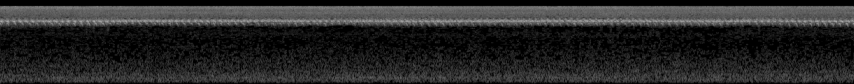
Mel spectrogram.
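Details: Crickets at night producing a constant, shrill, rapidly pulsing trill, many callers merged into a seamless high chorus.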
